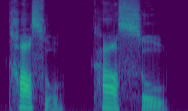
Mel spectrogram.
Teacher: You don't pronounce the T. Right? You don't pronounce the E at the end. You just say castle.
